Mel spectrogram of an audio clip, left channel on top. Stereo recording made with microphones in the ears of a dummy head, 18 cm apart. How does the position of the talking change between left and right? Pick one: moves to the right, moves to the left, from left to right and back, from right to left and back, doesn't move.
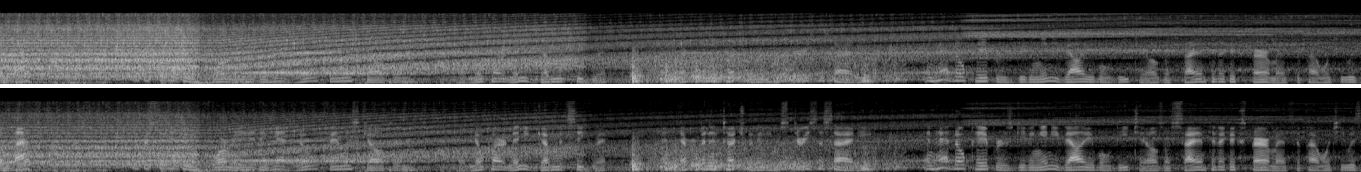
doesn't move.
